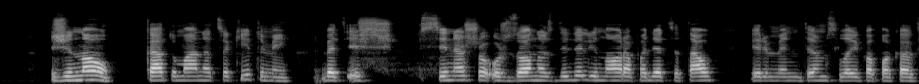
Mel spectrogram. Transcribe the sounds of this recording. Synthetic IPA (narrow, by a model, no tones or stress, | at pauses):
ʒʲɪnɐʊ | kɑːt̪ʊmɑnɐt̪sɐkʲiːt̪ʊmʲɛɪ | bʲɛt̪ɪʃ | sʲɪnʲɛʃʊʔʊʃzoːnoːs̬d̪ʲɪd̪ʲɛlʲiːnoːɾɑːpɐd̪ʲeːt̪sʲɪt̪ɐʊ | ɪɾmʲɪnʲt̪ʲɪmslˠɐɪkoːpɐkɐk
